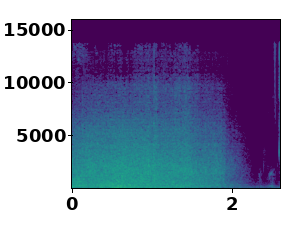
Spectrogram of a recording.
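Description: ocean waves

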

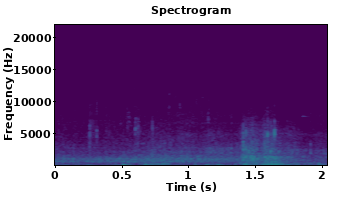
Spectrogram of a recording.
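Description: horse hooves clip-clopping

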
